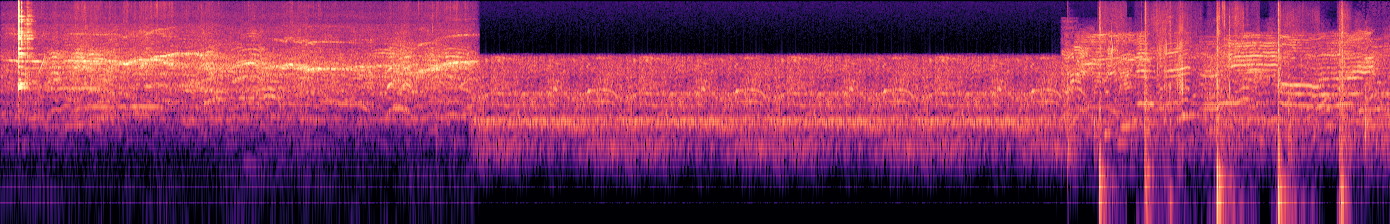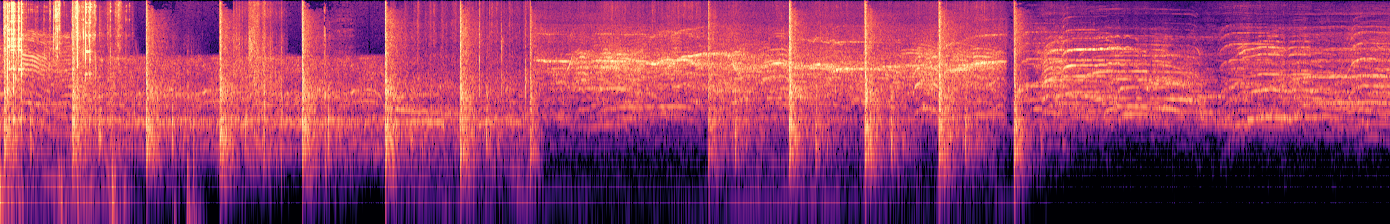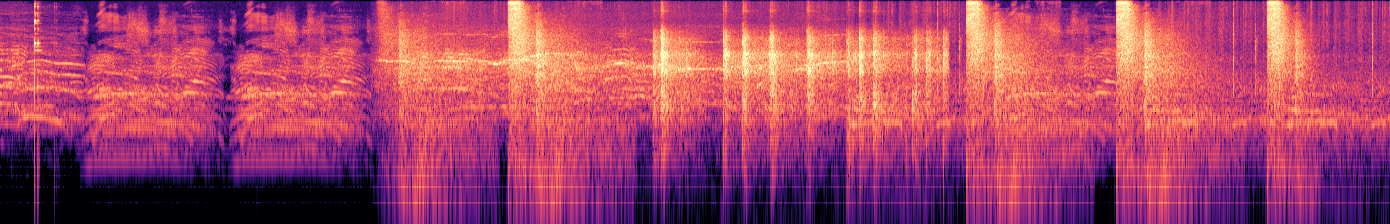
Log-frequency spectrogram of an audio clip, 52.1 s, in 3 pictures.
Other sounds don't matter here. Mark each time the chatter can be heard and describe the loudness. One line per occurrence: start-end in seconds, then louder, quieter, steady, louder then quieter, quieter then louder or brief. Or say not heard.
0.0-52.1 steady.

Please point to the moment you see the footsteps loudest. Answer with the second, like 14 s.
15 s.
